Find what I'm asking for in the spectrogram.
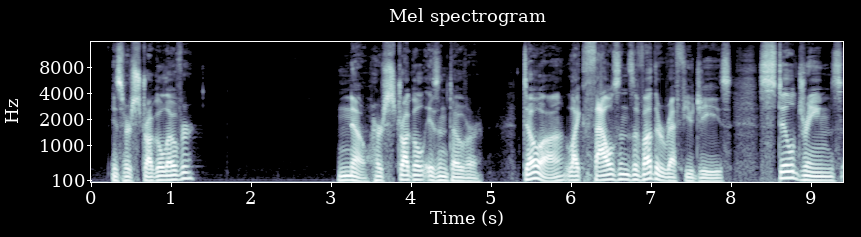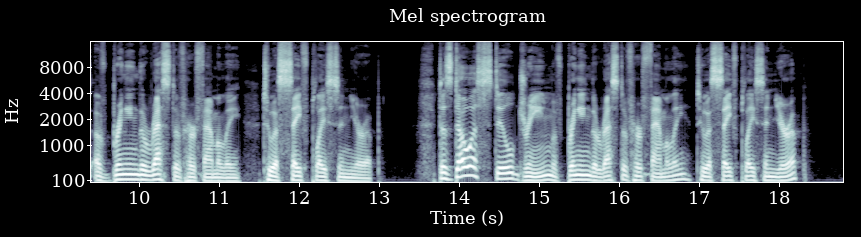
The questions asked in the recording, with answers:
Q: Does Doa still dream of bringing the rest of her family to a safe place in Europe?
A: Yes, Doa still dreams of bringing the rest of her family to a safe place in Europe.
